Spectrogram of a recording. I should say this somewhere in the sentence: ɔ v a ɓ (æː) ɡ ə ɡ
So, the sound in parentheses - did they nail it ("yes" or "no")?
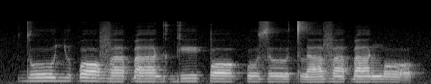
no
